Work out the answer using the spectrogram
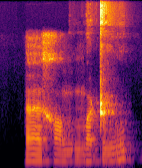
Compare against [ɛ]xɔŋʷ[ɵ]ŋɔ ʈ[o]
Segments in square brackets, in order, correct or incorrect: incorrect: ɜ, incorrect: ə, incorrect: u

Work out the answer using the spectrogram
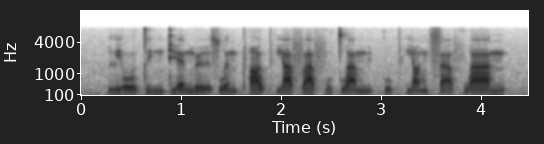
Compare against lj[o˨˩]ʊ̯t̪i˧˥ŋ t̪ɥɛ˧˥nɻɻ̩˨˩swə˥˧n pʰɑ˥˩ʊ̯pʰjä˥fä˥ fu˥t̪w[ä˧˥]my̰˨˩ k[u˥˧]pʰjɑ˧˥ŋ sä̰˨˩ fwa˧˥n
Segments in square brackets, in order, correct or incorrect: incorrect: o˧˥, correct, incorrect: u˥

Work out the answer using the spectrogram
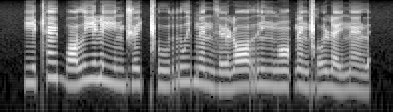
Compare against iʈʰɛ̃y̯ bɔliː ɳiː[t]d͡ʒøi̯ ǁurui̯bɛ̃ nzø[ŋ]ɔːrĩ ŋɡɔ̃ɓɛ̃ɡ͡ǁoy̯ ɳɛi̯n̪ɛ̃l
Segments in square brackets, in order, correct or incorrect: incorrect: n, incorrect: ɳ

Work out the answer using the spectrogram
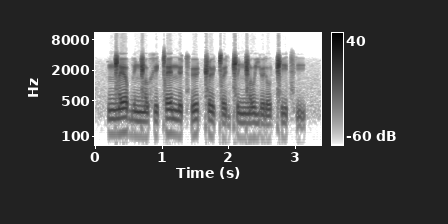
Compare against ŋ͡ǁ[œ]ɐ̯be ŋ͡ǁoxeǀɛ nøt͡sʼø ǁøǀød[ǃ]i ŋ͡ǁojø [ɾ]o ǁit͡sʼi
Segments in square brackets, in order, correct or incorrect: incorrect: ɛ, incorrect: ǁ, correct

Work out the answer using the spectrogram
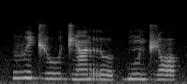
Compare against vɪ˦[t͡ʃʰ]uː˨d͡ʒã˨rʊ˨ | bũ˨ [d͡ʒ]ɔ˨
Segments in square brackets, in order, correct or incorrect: incorrect: d͡ʒ, correct

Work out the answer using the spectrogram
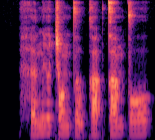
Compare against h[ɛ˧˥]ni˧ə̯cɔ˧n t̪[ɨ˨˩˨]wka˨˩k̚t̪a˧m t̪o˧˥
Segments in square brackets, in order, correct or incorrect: incorrect: ɛ˨˩˦, incorrect: ə˨˩˨

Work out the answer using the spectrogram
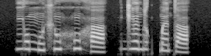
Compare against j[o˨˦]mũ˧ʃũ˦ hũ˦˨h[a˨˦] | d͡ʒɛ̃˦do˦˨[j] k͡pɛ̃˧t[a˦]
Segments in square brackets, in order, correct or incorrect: incorrect: o˦, incorrect: a˨, incorrect: none, incorrect: a˨

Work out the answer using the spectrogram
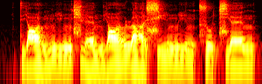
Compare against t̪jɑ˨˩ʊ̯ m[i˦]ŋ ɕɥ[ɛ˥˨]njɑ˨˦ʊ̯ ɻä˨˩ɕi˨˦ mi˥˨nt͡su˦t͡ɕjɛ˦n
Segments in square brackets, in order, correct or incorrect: correct, incorrect: ɛ˨˩

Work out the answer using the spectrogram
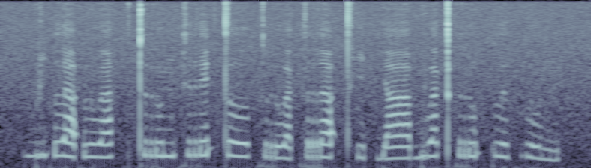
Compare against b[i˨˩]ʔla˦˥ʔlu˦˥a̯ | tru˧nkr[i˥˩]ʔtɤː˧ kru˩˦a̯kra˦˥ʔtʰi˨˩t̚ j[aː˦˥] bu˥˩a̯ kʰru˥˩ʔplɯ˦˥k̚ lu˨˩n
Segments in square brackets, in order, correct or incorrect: incorrect: i˥˩, incorrect: e˥˩, correct

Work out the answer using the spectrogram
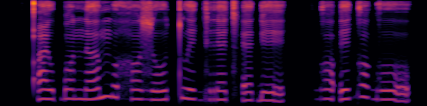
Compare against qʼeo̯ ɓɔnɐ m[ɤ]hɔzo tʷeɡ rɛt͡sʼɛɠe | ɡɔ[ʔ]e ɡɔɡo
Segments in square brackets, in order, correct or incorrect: incorrect: o, correct

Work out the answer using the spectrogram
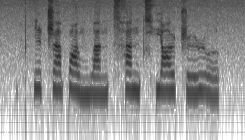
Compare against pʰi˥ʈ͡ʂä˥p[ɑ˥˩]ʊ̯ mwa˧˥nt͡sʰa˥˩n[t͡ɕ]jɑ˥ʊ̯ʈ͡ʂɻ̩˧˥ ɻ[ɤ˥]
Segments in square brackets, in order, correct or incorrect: correct, incorrect: t͡ɕʰ, incorrect: ɤ˥˩

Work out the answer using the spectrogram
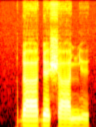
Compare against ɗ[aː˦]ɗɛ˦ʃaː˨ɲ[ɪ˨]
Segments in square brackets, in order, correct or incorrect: correct, correct

